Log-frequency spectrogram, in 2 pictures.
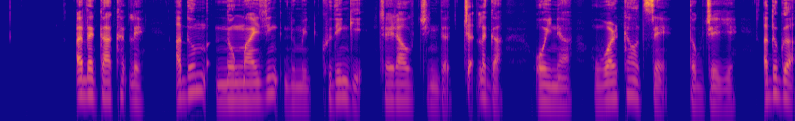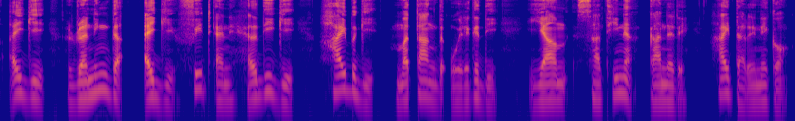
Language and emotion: Manipuri, neutral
